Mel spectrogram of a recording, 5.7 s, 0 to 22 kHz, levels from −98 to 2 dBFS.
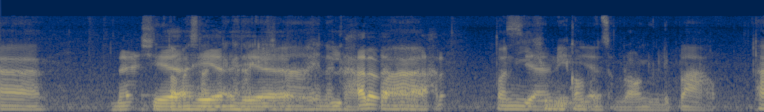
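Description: No faults are audible in this speech; the Opus call path is working normally, with the top end stopping around 12 kHz.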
